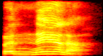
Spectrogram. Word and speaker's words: banana: the stress syllable let's look at some three syllable words banana banana banana medical medical medical me is the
